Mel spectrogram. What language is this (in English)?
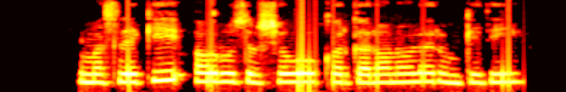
Pashto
